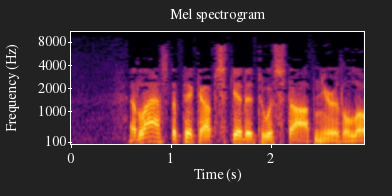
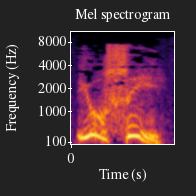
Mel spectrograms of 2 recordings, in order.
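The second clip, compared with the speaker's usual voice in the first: excited urging. A narrator's reading. Grandfather urging his grandson out the door, excited high cry. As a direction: urge him on with a sudden high cry.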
